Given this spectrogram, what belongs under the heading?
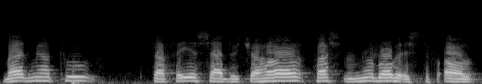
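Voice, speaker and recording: A man teaching Arabic grammar, reciting verb conjugations in long rapid lists. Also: a little high. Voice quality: gravelly, husky. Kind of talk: conjugation drill lesson. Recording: tinny phone-like lo-fi audio.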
